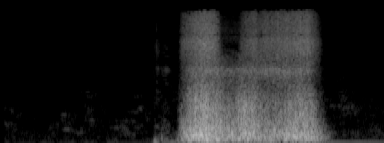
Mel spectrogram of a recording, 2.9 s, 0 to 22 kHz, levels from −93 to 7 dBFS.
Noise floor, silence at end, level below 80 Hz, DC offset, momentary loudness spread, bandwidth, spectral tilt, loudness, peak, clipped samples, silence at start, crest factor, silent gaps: -80 dBFS; 0.45 s; -54 dBFS; under 0.1%; 10 LU; 16 kHz; -5.5 dB/octave; -30 LUFS; -10 dBFS; under 0.1%; 1.35 s; 24 dB; none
